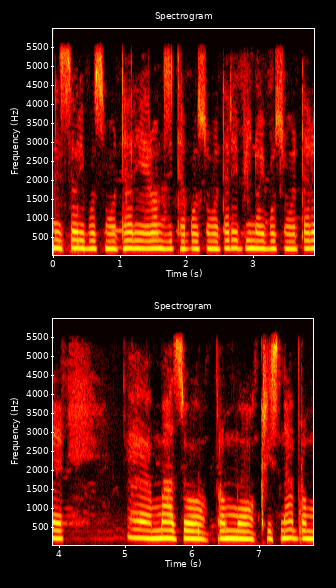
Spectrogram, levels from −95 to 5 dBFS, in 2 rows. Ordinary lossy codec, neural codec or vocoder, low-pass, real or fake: none; none; 5.4 kHz; real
